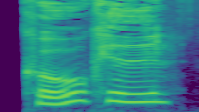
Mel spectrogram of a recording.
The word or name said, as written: kogekedel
